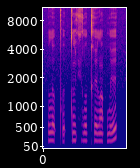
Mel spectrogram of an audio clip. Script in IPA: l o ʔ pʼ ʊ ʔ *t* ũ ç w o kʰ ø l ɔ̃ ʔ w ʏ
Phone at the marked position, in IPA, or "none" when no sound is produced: t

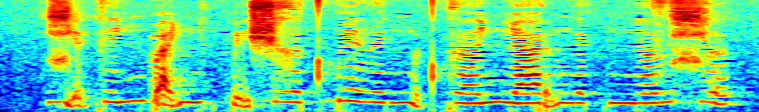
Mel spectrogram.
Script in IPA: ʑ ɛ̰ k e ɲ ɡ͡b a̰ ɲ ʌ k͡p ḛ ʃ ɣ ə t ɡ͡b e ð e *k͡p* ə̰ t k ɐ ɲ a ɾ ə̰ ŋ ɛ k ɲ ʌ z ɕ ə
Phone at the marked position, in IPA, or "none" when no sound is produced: ŋ͡m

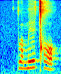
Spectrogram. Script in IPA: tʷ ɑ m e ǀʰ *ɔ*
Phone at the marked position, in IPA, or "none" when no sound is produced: ɔ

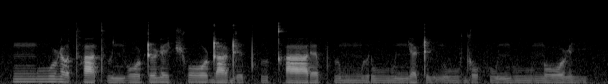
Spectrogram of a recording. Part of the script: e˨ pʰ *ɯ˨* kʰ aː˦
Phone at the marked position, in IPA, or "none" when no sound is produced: ɯ˨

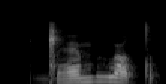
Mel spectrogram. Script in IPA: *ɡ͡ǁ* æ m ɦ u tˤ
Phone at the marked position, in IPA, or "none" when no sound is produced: ɡ͡ǁ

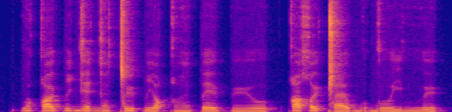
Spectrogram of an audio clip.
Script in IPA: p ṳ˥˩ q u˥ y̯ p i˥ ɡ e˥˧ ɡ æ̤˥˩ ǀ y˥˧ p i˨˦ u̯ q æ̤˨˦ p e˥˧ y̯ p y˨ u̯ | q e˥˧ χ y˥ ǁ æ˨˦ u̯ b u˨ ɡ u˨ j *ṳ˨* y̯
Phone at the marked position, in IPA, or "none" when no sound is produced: ṳ˧˥˧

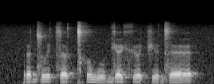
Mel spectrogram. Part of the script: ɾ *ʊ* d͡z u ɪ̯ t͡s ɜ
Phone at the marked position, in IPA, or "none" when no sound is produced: ə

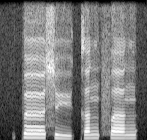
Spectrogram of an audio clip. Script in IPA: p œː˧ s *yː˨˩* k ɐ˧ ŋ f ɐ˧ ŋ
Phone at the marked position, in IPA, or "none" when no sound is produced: yː˨˩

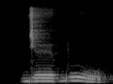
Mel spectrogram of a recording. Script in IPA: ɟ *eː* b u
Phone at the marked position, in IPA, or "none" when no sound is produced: eː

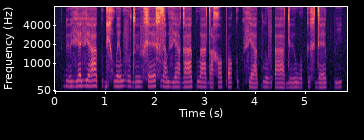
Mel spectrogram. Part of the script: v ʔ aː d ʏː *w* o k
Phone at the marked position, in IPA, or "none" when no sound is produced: w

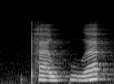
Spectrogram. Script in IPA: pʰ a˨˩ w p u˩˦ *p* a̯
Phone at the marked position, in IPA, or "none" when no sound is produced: none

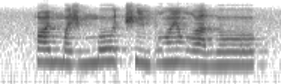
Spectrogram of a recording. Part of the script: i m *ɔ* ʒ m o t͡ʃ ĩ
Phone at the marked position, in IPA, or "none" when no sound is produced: ʌ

